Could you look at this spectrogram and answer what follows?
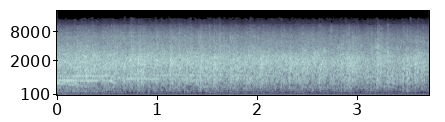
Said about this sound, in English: Clap your hands like you believe He's a happy God.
